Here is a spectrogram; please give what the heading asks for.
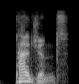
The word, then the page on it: pageant: British English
